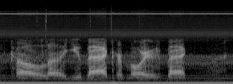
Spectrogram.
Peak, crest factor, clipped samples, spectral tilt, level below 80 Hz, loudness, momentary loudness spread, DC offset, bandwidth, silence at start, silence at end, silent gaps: -10 dBFS; 22 dB; under 0.1%; -1.5 dB/octave; -40 dBFS; -29 LUFS; 4 LU; under 0.1%; over 20 kHz; 0 s; 0 s; none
